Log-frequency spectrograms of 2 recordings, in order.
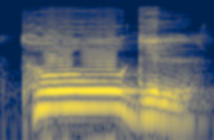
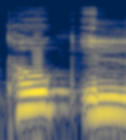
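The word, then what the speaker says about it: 독일: जर्मनलाई हेर्नुहोस् त, यहाँनिर थोगिल, थोक इल होइन, थोगिल भयो यो, थोक इल नभएर माथि ग नै जान्छ यो भवेलसँग, त त्यही भइहाल्यो, थोगिल.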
